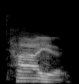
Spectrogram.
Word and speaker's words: tired: Okay, I am tired. Okay, tired. Esa R se pronuncia como Y.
